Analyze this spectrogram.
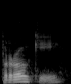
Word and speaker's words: Bragi: What I was saying is that Bragi, or Brogi, as it's also pronunciated, is the one who wrote the Proceda, the stories of the gods in the Norse mythologies.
